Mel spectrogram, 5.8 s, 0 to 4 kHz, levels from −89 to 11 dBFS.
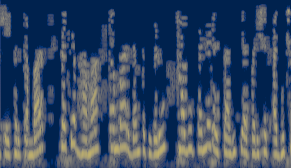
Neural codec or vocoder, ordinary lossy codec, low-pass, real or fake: none; none; 3.6 kHz; real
